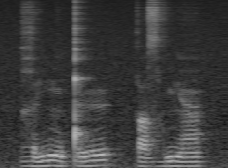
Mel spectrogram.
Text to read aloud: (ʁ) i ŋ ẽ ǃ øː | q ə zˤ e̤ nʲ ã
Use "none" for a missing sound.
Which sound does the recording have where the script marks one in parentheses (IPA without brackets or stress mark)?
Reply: ʁ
